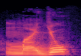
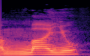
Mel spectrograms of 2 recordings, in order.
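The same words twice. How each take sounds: First: Maillot said ma-YO, weight on the end; stress on final yo. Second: Maillot said MA-yo, weight at the start; wrong first-syllable stress. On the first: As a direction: lean on the last syllable of maillot. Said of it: "l'accentuation elle est sur la lettre yo". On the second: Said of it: "et pas maillot". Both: Shown as a demonstration.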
